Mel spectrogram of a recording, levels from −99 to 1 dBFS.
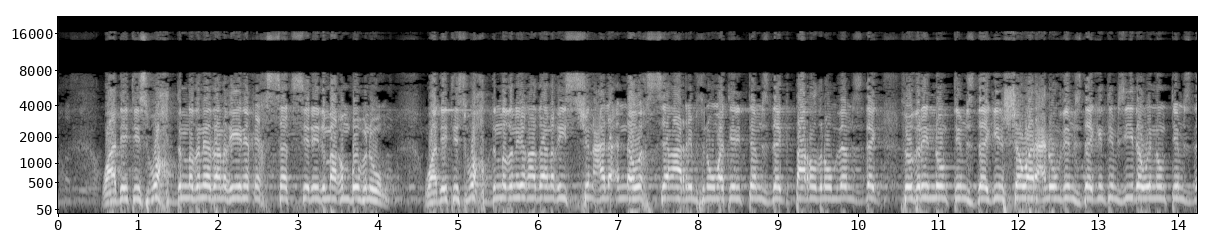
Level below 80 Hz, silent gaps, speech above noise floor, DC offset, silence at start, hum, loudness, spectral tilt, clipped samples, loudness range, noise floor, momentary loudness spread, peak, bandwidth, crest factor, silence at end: -40 dBFS; none; 25 dB; under 0.1%; 0.1 s; none; -14 LUFS; -4 dB/octave; under 0.1%; 1 LU; -38 dBFS; 5 LU; -4 dBFS; 17 kHz; 10 dB; 0 s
